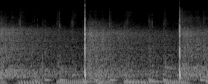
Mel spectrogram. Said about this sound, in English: I'm going to clap three times. You'll hear the echo that's been created by the sound system.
